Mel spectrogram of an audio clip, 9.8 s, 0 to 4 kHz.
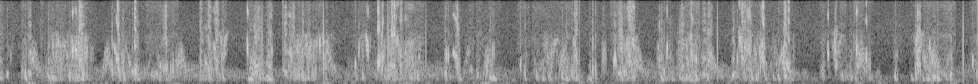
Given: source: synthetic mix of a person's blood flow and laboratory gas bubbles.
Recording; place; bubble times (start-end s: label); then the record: Doppler ultrasound of blood flow; subclavian vein
0.00-0.15 s: bubbles
0.21-0.34 s: bubbles
0.41-0.94 s: bubbles
1.09-1.80 s: bubbles
1.99-2.31 s: bubbles
2.45-2.76 s: bubbles
2.83-3.38 s: bubbles
3.52-4.25 s: bubbles
4.42-5.00 s: bubbles
5.18-5.80 s: bubbles
5.88-6.08 s: bubbles
6.11-6.40 s: bubbles
6.56-7.14 s: bubbles
7.30-7.96 s: bubbles
8.20-8.74 s: bubbles
8.94-9.03 s: bubbles
9.09-9.56 s: bubbles
9.70-9.79 s: bubbles
From the record:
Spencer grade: 3 (all of the cardiac periods contain showers or single bubble signals, but not dominating or overriding the cardiac motion signals); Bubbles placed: anywhere in the cardiac cycle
